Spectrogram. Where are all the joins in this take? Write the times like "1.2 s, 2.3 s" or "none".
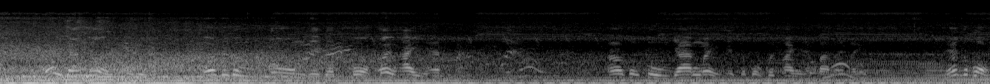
none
